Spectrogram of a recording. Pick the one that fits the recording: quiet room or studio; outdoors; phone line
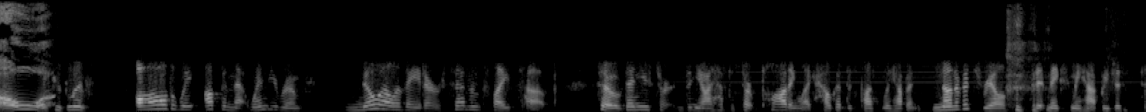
phone line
